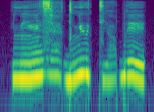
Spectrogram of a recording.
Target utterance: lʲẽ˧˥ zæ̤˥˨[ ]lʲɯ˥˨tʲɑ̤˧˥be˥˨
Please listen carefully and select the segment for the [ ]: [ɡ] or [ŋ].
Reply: ɡ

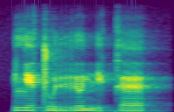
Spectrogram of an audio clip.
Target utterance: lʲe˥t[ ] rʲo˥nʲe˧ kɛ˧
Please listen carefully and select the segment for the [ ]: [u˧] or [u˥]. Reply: u˧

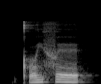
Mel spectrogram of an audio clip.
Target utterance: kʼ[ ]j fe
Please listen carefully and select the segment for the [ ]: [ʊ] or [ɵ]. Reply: ɵ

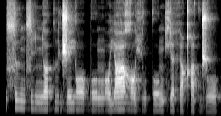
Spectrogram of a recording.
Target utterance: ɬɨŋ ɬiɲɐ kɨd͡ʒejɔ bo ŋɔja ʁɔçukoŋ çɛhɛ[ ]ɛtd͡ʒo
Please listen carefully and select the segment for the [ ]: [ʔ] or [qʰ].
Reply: qʰ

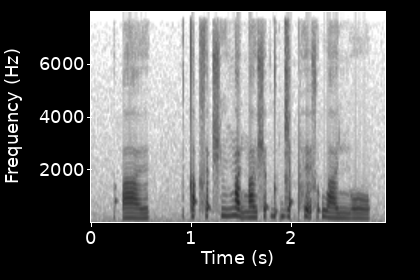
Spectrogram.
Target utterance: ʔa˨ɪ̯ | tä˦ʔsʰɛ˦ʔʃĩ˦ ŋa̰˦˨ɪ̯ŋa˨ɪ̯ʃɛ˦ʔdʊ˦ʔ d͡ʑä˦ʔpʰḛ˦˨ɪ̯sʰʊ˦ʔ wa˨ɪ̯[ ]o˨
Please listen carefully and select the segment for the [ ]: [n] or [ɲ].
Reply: ɲ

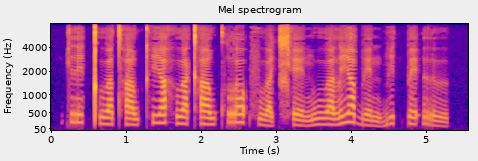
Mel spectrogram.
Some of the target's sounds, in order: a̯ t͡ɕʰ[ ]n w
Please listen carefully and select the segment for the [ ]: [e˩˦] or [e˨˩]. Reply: e˩˦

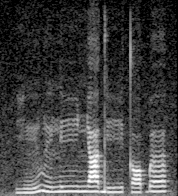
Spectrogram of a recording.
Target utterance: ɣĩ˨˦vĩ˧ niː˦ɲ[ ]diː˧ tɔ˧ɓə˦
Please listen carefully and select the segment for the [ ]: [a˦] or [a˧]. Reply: a˦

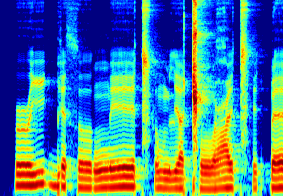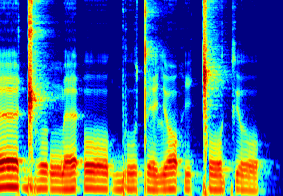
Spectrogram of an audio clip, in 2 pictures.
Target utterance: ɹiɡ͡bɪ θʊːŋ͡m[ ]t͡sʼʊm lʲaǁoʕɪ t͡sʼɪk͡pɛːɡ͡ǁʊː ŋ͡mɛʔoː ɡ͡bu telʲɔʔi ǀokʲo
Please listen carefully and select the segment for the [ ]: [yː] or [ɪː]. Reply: ɪː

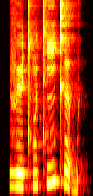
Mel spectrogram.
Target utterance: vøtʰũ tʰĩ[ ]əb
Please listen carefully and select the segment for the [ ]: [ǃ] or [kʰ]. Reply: kʰ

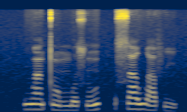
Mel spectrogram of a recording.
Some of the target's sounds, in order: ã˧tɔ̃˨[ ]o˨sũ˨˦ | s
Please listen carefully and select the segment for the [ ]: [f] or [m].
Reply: m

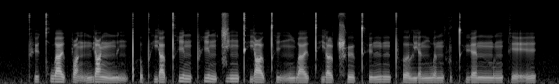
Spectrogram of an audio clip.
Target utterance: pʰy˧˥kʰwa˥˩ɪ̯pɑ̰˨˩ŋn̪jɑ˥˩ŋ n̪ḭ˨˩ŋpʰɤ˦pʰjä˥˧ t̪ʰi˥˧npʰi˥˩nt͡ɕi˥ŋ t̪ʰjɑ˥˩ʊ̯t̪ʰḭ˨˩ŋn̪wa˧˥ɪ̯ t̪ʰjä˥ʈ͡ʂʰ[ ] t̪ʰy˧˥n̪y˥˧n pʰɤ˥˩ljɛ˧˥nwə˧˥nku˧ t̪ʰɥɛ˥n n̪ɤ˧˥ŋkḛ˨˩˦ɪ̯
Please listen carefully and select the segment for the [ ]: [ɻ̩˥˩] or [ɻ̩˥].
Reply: ɻ̩˥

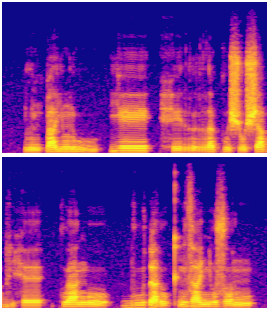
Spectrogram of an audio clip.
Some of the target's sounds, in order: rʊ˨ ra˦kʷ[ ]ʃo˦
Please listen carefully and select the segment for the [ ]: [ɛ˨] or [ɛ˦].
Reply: ɛ˨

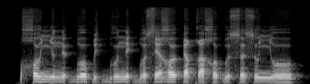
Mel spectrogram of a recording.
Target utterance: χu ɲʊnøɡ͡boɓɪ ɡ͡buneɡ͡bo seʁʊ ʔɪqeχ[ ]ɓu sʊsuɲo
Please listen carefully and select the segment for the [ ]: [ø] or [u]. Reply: u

